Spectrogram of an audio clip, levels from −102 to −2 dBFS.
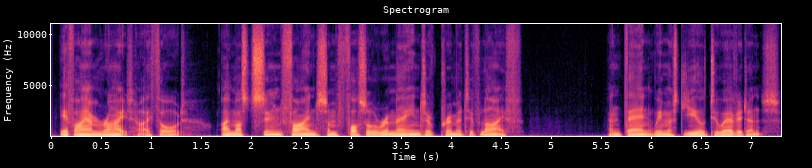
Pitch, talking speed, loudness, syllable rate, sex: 120 Hz, 190 wpm, -17 LUFS, 5.2 syllables/s, male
